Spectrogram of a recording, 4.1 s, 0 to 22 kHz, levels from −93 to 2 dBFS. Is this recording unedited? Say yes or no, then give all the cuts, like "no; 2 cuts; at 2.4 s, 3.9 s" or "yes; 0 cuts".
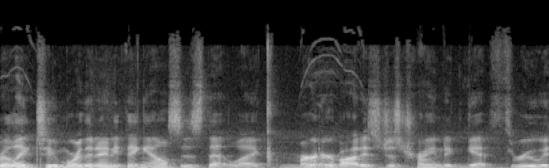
yes; 0 cuts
